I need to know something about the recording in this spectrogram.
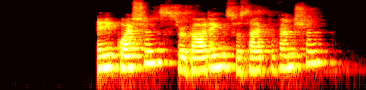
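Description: A woman speaks calmly and close into a microphone.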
